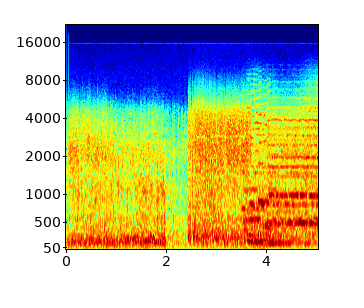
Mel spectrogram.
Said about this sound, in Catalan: El sostre dels passadissos cau a plom.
